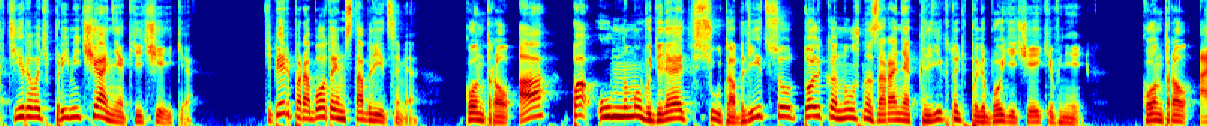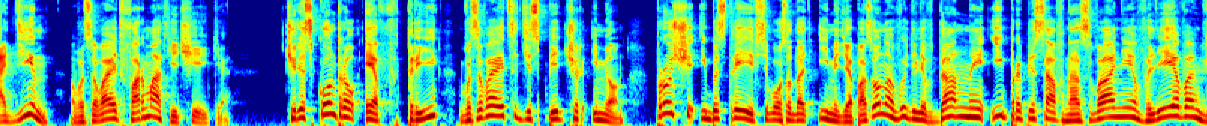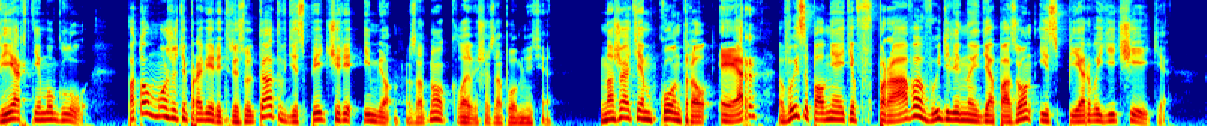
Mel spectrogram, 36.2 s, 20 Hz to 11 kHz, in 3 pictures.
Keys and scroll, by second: 1.4-2.6 typing, 3.4 Escape, 9.8 ctrl+a, 11.0 ctrl+a, 12.6 ctrl+a, 14.7 ctrl+1, 18.5 ctrl+F3, 23.6-25.3 typing, 25.7 Return, 27.1 ctrl+F3, 27.2-28.0 typing, 30.6 typing, 35.8 ctrl+r.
